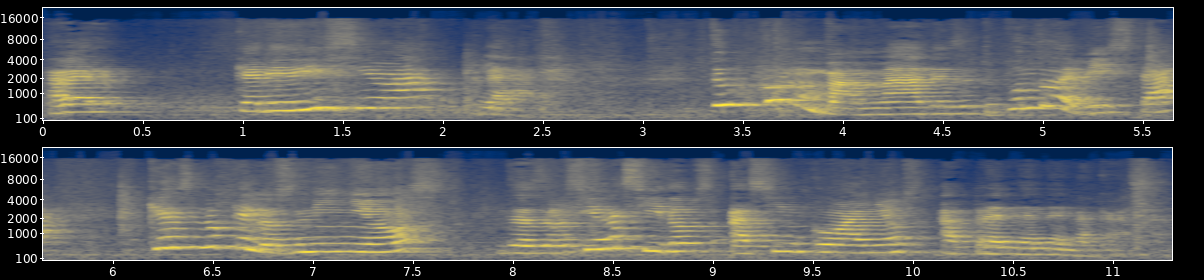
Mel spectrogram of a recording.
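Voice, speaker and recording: Here a woman co-hosts a radio talk show in an excitable, teasing way. Her voice is high and bright, and her pitch swings widely. She is recorded at a distance in a very echoey room, with faint room noise behind her. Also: unhurried. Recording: roomy studio heard from a distance.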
